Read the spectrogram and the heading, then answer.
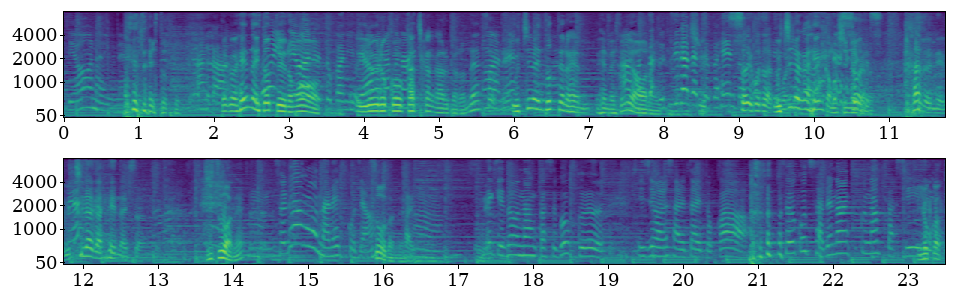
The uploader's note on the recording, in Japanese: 公開収録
